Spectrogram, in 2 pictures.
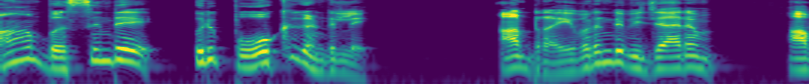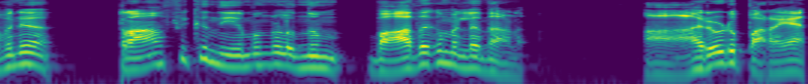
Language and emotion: Malayalam, disgusted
